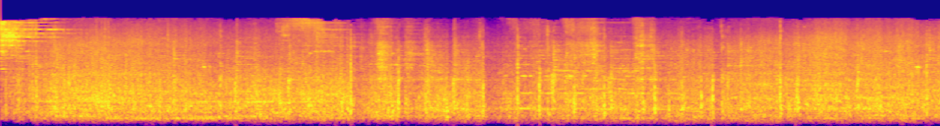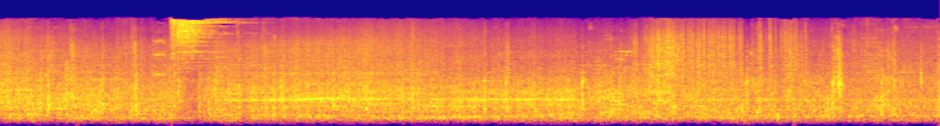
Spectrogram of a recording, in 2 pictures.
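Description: Streamlined passenger cars of the Cuyahoga Valley Scenic Railroad rolling slowly past at close range: a steady rumble of steel wheels on the rails, with irregular clacks as the wheels cross rail joints. A faint high wheel squeal comes in about two thirds of the way through.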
